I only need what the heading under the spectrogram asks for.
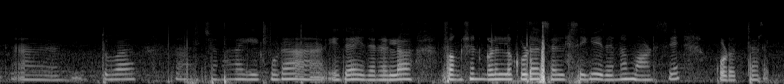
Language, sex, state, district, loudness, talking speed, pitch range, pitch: Kannada, female, Karnataka, Raichur, -27 LUFS, 120 wpm, 210-235 Hz, 230 Hz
